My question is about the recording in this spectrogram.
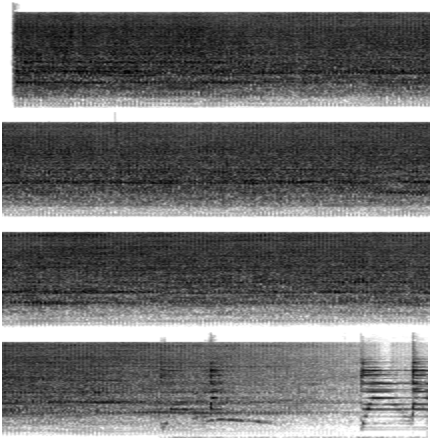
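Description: Steady hiss of rain mixed with the running hum of a small portable generator, fading out over the last few seconds.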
